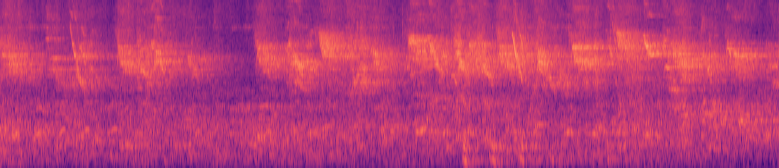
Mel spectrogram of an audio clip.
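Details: Zoo Augsburg meerkats competing for chicks during feeding, grabbing food from one another; a steady mass of shrill, buzzy squeaks and chirps from several animals at once, with a quieter stretch near the start.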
